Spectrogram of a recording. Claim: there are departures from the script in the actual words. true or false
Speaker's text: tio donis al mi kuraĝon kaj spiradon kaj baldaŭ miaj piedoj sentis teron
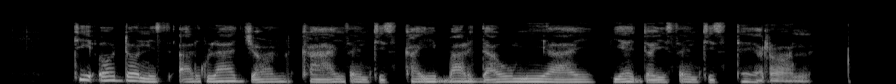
true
